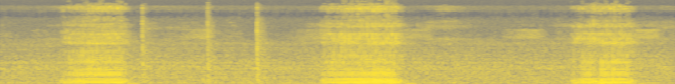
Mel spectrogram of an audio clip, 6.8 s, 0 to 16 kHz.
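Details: Loud, rumbling snores, three in under seven seconds at a slow steady pace, from a sleeping 11-year-old female dog, over soft background noise.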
